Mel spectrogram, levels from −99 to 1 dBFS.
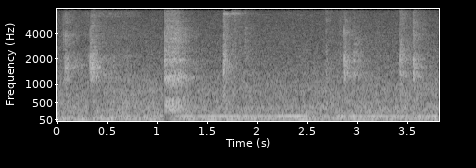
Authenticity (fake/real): real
